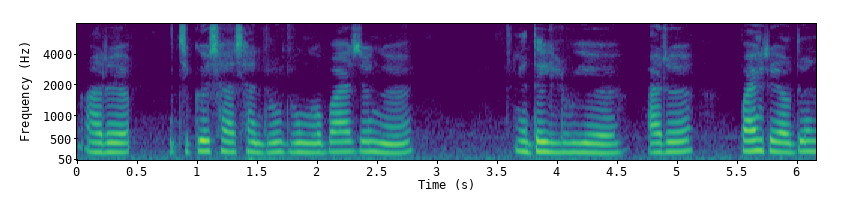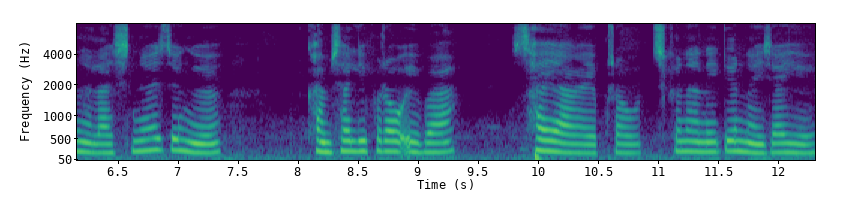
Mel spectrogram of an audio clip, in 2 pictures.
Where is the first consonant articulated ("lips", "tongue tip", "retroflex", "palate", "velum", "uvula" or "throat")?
tongue tip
